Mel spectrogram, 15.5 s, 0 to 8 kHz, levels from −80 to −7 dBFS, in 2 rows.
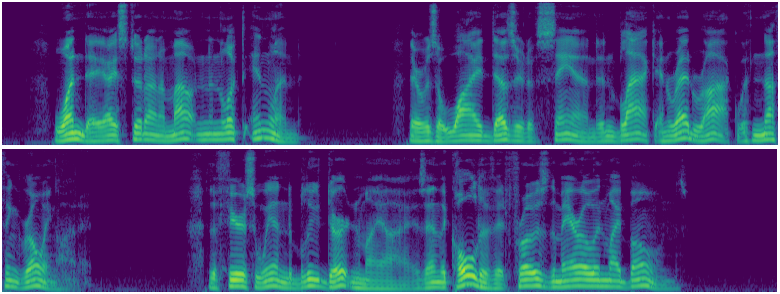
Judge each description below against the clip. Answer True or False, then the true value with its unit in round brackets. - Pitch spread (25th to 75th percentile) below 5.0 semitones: False (5.4 semitones)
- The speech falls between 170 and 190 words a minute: True (180 wpm)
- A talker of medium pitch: False (110 Hz)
